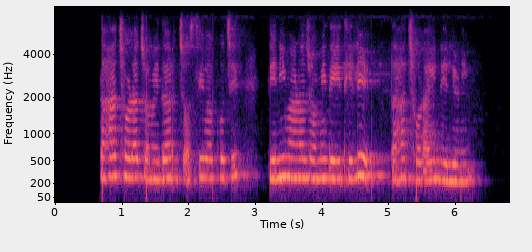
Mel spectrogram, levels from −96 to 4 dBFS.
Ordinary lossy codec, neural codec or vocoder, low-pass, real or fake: Opus, 24 kbps; none; 7.2 kHz; real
